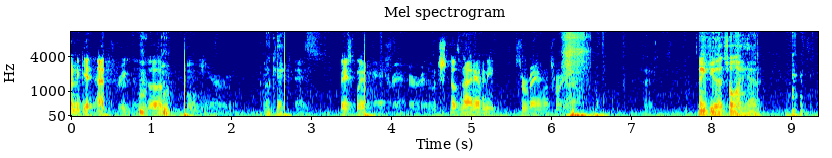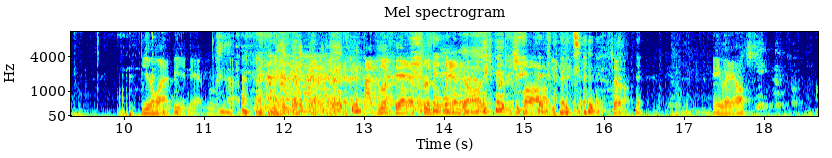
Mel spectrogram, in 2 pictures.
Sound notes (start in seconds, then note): 11.1 laughter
